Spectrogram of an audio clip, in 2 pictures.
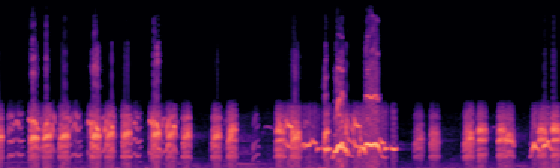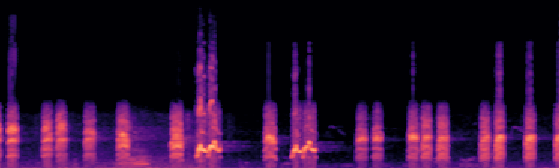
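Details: Sooty-headed bulbul, played to lure wild birds: rapid series of harsh, buzzy, squawking chattering bursts in quick uneven succession, a few with brief whistled inflections, loud and close with faint background music.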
